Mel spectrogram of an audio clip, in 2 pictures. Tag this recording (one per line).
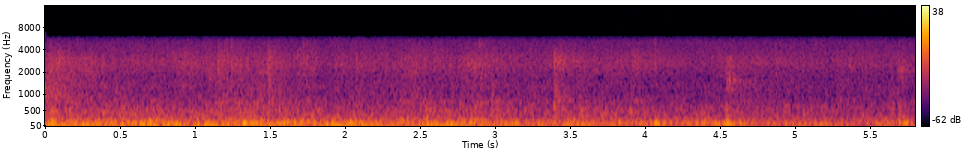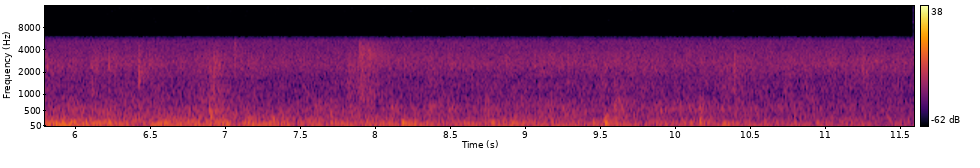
noise
nuclear
rain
